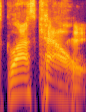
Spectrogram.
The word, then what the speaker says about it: Glasgow: university of where of glasgow glasgow however you call it yeah if you're speaking it phonetically yeah okay well you don't need that w there but it's glass cow you guys have arkansas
